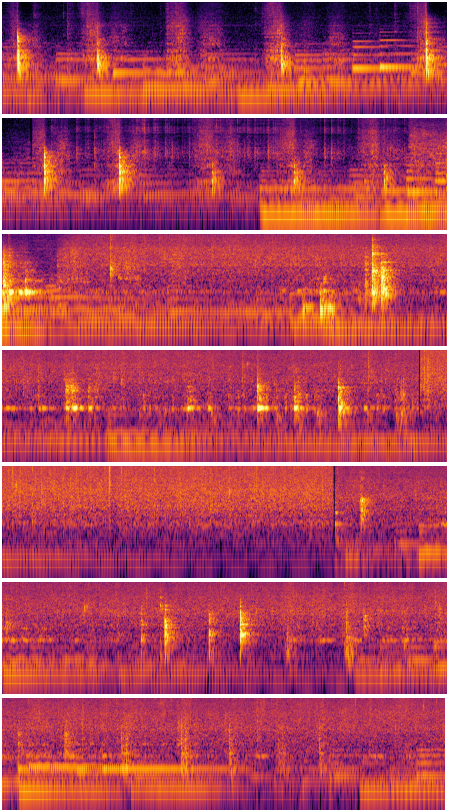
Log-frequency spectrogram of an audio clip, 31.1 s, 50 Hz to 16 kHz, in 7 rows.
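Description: Knife chopping onion on a wooden cutting board, a sharp stroke about every 0.7 s, stops about nine seconds in. Diced onion then sizzles in hot oil in a frying pan, with the scrape and tap of a wooden spatula stirring it; the sizzle grows louder for a few seconds midway.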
